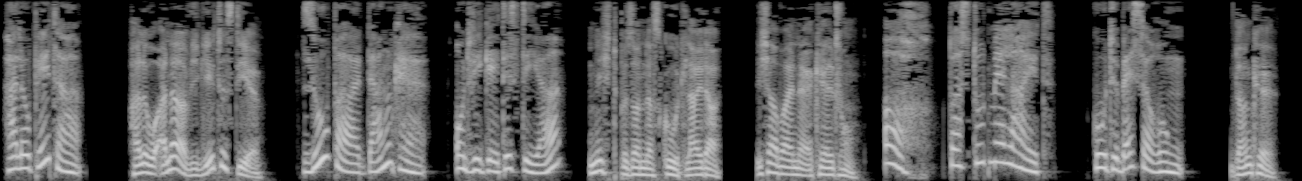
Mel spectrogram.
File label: dialog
